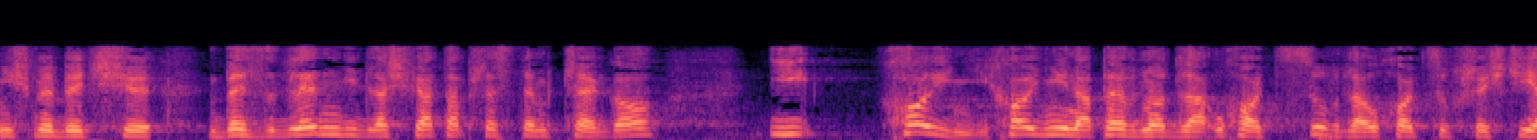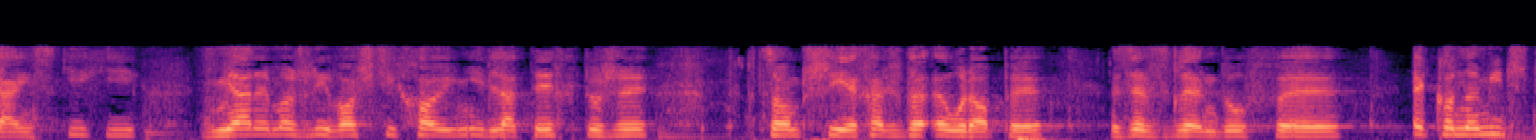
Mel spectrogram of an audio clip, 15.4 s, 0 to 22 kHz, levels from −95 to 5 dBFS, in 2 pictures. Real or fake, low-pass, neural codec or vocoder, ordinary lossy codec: fake; 5.4 kHz; vocoder, 44.1 kHz, 128 mel bands every 256 samples, BigVGAN v2; none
